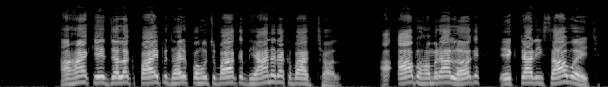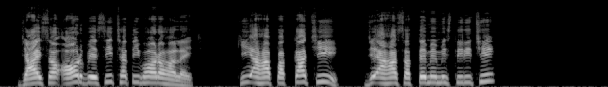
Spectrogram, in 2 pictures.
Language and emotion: Maithili, angry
